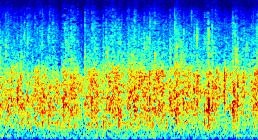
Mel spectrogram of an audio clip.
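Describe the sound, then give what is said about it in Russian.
An audience applauds. Many hands clap in a dense, even patter at a moderate level from start to finish. “Позади столиков за аплодирующими зрителями стоит Орен, аплодируя тоже.”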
